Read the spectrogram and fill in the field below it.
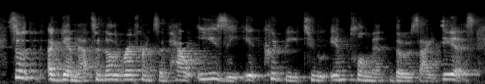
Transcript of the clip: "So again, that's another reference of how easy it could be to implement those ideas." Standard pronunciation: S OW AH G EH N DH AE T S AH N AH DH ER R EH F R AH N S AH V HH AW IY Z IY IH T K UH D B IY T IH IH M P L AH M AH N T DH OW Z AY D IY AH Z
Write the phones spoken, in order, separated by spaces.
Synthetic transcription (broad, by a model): S OW AH G EH N DH AE T S AH N AH DH ER R EH F R AH N S AH V HH AW IY Z IY IH T K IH D B IY T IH IH M P L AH M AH N DH OW Z AY D IY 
